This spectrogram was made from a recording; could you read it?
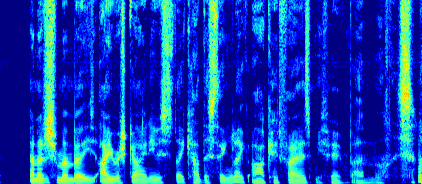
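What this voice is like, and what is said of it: Usual voice. Nothing is said of it.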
